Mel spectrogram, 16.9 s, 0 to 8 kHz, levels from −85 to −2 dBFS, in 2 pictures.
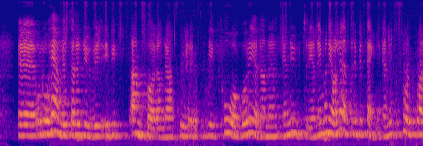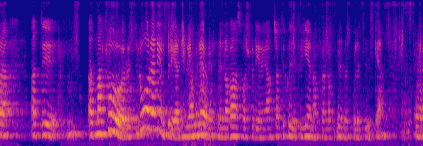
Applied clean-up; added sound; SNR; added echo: neural separator model SepFormer DNS4.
